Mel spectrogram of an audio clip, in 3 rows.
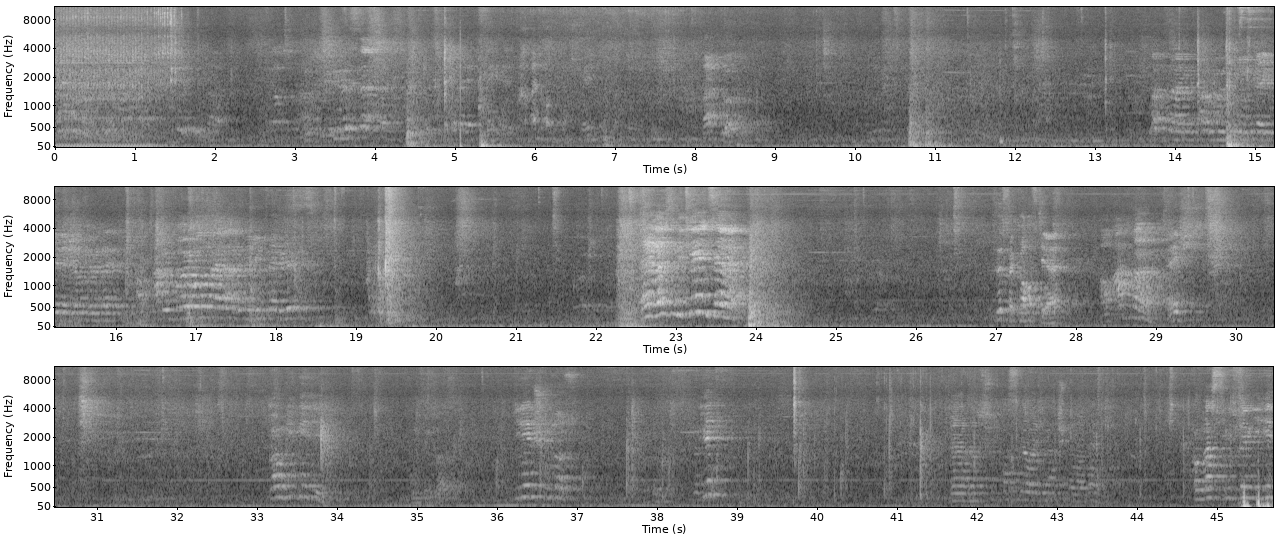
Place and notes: cologne, maybachstrasse, freie tankstelle, beladungen
nachmittags beim beladen eines lkw im halligen innenbau einer freien tankstelle, ein parkendes fahrzeug, männerkonversationen
soundmap nrw: social ambiences/ listen to the people - in & outdoor nearfield recordings
28 August 2008, ~09:00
